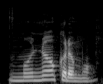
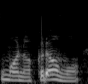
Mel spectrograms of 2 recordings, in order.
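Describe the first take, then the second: First: The stress is on the second syllable. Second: The stress is on the third syllable. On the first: The speaker calls it wrong. "la mayoría de gente dice monócromo, pero no es así" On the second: The speaker calls it right. "la palabra es monocromo"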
